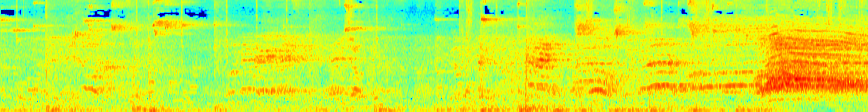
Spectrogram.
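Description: A basketball bouncing on a hardwood gym floor in repeated thumps, under players' and spectators' voices echoing in a large hall, with a louder shout near the end.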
